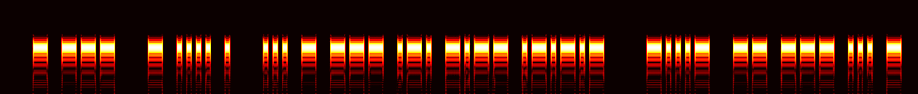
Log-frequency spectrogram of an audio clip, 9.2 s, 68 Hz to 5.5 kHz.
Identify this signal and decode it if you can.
Morse code, heard as a keyed tone, about 25 wpm, 600 Hz. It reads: TO THE STORY. <BT> MOST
